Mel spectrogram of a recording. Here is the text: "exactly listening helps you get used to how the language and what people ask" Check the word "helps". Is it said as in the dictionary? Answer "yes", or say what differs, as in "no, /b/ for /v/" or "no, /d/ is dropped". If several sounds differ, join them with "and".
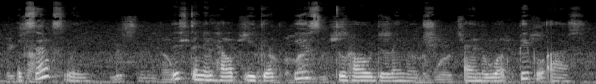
no, /s/ is dropped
